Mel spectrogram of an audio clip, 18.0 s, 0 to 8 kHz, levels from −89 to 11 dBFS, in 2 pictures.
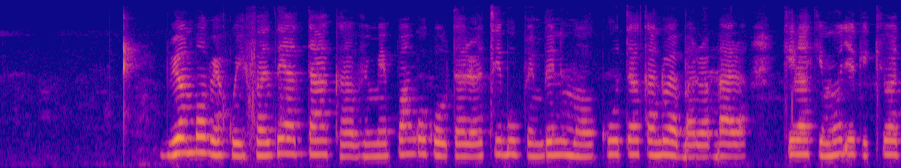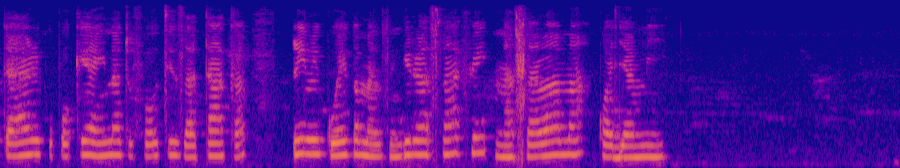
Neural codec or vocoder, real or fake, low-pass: none; real; 7.2 kHz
